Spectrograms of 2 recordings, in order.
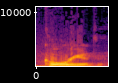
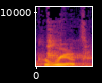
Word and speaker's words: Corinth: Corinth, which is the way I pronounce it. If you live north of here, you call it Corinth, but we'll call it Corinth just for that sake.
